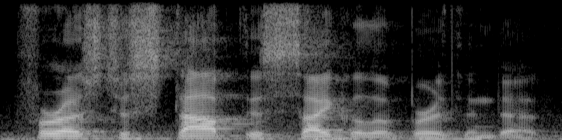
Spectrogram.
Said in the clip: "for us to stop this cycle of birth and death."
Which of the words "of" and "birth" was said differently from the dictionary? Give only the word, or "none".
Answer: none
